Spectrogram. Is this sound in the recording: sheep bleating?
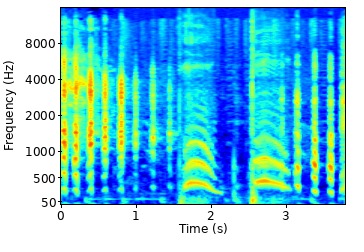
no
